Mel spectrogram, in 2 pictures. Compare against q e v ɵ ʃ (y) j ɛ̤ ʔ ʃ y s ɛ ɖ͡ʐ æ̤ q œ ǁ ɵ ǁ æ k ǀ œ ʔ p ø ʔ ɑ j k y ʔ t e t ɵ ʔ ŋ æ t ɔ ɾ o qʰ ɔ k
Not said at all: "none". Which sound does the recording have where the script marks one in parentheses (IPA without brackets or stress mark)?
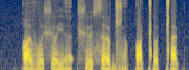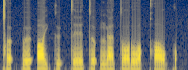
ø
